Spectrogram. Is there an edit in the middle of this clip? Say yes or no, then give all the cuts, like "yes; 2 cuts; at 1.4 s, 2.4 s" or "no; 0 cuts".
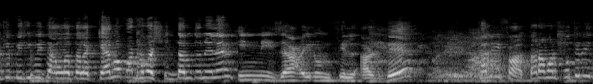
yes; 1 cut; at 2.3 s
